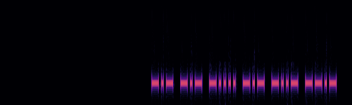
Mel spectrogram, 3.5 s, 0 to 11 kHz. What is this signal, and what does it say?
Morse code, heard as a keyed tone, about 51 wpm, 700 Hz. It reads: KK6KXQ
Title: USA Call Signs - 6 Characters - Repeated 2x - 50wpm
